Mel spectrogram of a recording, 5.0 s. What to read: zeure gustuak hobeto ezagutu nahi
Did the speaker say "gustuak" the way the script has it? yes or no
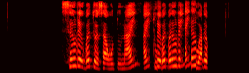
no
